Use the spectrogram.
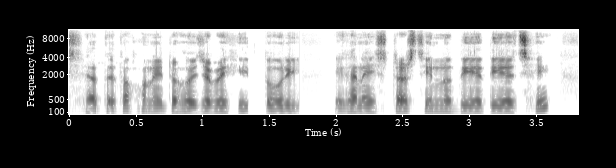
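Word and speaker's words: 一人: আবার যখন এটা একের সাথে থাকবে ইচির সাথে তখন এটা হয়ে যাবে হিতরি। এখানে স্টার চিহ্ন দিয়ে দিয়েছি। মানে এটা একটু আলাদা উচ্চারণ হয়। ঠিক আছে? ইছিনিন বলা যাবে না বা ইছিজিন বলা যাবে না বা ইছিহিত বলা যাবে না।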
